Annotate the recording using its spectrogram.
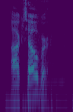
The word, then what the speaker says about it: October: And those are 31 opportunities to master the pronunciation of the month October. So, how do we pronounce this? It begins with a short O sound.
